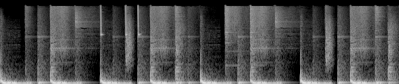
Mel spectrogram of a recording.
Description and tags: TechOddLoop6 LC 110bpm
loop, odd, techno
